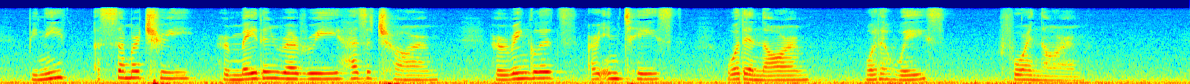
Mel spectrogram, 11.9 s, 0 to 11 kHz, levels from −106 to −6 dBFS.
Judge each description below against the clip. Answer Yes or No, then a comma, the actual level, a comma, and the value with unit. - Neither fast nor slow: No, slow, 95 wpm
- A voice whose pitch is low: No, high, 210 Hz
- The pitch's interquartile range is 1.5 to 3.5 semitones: No, average, 4.1 semitones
